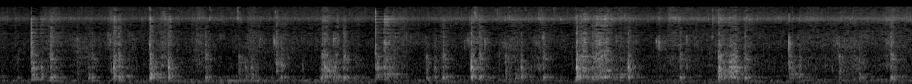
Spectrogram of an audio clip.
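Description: Metal spatula stirring and scraping in a kadai of greens frying in oil with a tempering of dals, garlic and dried red chillies. Irregular scrapes and clinks, several a second, run over a steady sizzle.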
